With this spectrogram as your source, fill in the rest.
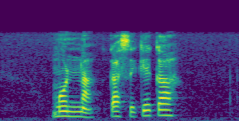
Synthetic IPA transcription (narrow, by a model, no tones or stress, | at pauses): mʊn̩nakʼasɪkʼɪkʼa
